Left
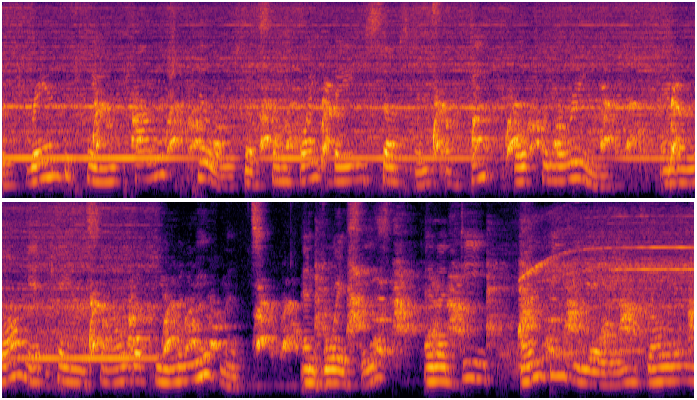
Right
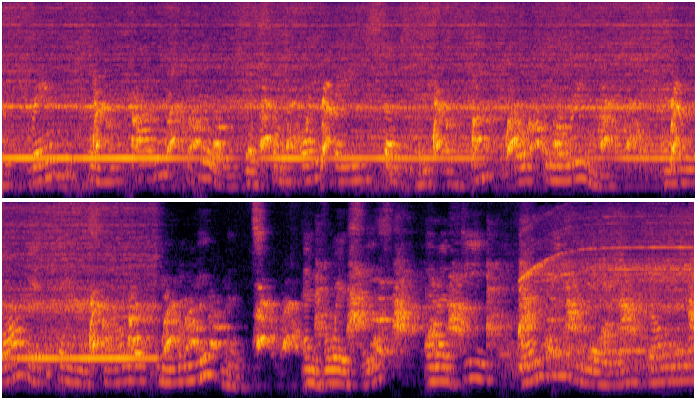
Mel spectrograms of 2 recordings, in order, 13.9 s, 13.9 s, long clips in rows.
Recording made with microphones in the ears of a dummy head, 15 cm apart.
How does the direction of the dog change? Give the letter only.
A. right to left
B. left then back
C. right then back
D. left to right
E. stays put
B.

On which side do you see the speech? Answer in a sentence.
In this clip you hear the speech on the left.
